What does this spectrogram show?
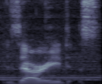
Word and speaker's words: Zarad: the latest record from zarad pronounced Zar zarid thank you uh Award winner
